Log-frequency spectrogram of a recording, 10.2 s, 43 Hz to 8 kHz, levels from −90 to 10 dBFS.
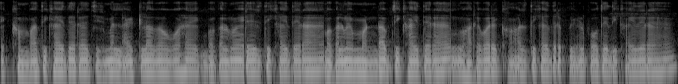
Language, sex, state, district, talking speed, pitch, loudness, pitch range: Hindi, male, Chhattisgarh, Raigarh, 230 wpm, 95 Hz, -35 LUFS, 90-95 Hz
